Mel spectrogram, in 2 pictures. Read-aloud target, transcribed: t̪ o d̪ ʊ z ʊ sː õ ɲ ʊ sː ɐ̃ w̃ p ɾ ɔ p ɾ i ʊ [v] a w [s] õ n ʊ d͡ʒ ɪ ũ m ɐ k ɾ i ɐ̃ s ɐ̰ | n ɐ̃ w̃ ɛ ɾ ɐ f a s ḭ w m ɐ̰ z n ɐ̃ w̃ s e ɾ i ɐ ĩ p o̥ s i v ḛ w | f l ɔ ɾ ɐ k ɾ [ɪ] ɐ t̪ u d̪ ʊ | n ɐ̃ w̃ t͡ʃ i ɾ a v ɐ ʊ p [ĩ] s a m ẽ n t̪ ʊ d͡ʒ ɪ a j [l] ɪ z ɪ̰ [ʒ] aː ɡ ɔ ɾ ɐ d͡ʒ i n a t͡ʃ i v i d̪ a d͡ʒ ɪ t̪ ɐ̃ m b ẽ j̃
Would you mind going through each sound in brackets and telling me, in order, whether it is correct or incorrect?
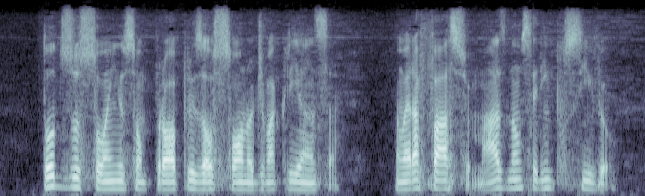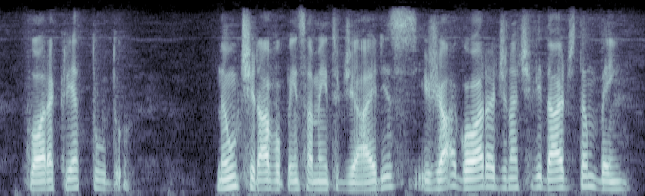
incorrect, correct, incorrect, incorrect, incorrect, correct

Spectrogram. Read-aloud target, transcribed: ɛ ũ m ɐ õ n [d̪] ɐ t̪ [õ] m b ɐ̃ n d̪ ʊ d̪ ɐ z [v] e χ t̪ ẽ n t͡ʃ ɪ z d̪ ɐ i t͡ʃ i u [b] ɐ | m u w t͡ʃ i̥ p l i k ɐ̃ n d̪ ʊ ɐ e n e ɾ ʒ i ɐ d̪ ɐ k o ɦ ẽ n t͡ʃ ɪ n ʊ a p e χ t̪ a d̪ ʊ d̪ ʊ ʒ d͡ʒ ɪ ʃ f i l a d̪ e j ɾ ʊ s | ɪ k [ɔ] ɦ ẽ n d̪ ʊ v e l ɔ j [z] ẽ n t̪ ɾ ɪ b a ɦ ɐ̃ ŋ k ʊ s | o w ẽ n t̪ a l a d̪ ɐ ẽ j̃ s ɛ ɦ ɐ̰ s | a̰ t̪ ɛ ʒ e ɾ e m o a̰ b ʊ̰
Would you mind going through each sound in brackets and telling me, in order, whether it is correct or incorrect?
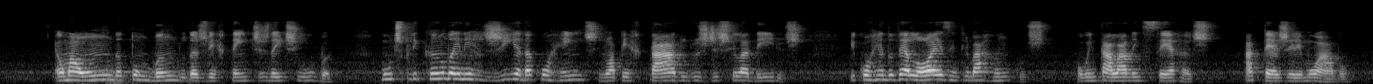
correct, correct, correct, correct, incorrect, correct

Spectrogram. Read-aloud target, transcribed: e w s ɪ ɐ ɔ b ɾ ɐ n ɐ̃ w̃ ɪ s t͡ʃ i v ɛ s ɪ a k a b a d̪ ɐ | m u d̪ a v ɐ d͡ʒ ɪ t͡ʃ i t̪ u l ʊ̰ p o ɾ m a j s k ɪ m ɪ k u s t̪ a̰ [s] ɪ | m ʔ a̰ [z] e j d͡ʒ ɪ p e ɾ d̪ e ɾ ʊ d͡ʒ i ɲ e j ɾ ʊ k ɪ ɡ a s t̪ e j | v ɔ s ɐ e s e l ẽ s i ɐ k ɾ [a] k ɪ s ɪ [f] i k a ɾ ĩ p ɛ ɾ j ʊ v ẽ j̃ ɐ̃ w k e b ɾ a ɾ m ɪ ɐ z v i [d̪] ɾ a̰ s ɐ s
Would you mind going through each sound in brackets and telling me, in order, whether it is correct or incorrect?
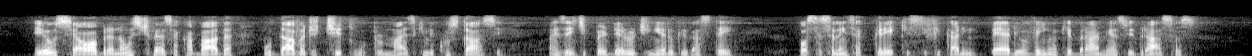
correct, correct, incorrect, correct, correct

